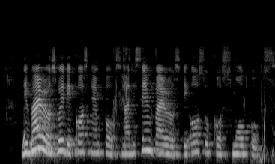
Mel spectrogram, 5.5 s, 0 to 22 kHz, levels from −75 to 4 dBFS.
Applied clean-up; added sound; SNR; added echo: neural mask model Resemble Enhance denoiser.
